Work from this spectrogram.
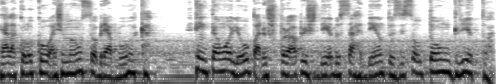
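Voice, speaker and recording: A man's voice: mid-range voice, moderate pace. A Brazilian man giving dramatic first-person narration of a horror story as a podcast narrator. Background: music.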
